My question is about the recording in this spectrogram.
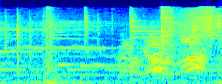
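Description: Drama score with long held notes, and about one and a half seconds in a horse whinnies, its quavering call rising and falling over the music.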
